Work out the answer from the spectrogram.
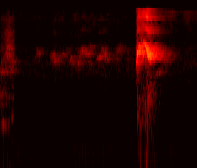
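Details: Red-whiskered bulbul song for stimulating a male: soft warbling notes, then one sudden loud, bright, slurred whistled phrase near the end that fades quickly.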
